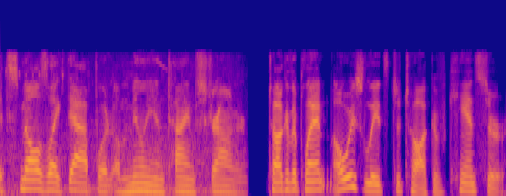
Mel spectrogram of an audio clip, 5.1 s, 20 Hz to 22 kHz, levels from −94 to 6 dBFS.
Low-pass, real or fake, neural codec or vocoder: 7.2 kHz; real; none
